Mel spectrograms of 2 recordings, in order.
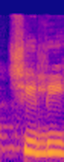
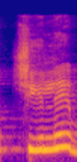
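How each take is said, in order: First: It is said with an American English pronunciation. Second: It is said with a Spanish pronunciation. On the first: "US में प्रोनाउंसिएशन इसका चिली है" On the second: "Spanish में इस वर्ड को चिले बोलते हैं"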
